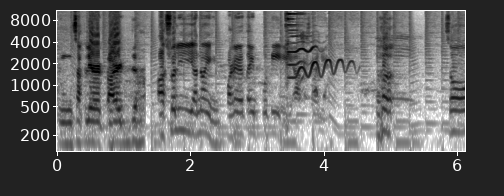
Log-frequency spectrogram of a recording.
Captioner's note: chuckles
